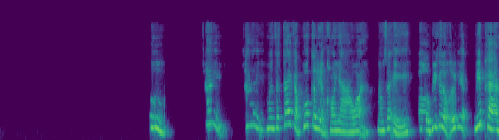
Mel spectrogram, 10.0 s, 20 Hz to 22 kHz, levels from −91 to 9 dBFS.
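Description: It's a speech clip with two bits of short concealed packet loss, at 7.15 to 7.2 s and 8.49 to 8.54 s. Each time about 40 ms arrived too late, and the receiver papered over roughly 30 ms by stretching the preceding sound before easing back in, so you get a brief smeary blip.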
